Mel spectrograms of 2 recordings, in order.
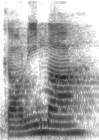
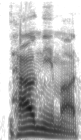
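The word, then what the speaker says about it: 操你妈: We said Gaonima. What? First of all, it's Taonima. Tao. Taonima. Taonima.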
